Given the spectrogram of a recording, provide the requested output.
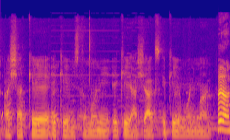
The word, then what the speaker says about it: Asake: First of all, why is this pronounced Asha? If I talk right now, then go see. So who is Asake?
